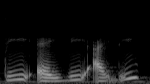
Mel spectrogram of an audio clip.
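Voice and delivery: ordinary delivery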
